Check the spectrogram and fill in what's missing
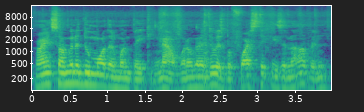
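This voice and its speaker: A man's voice: mid-range voice, rapid-fire, darkish tone, a little hiss or hum. A man hosting a casual home cooking video, chatting and joking as he works and eats. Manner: chatty, joking, talks while eating. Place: home kitchen. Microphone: camera mic, no camera operator.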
